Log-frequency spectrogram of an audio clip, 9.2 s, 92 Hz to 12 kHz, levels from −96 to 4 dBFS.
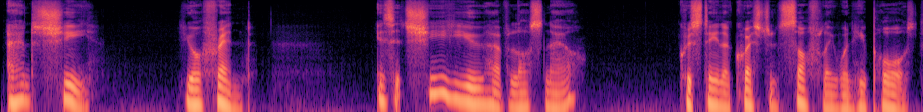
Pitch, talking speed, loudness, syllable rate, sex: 120 Hz, 95 wpm, -20 LUFS, 3.7 syllables/s, male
